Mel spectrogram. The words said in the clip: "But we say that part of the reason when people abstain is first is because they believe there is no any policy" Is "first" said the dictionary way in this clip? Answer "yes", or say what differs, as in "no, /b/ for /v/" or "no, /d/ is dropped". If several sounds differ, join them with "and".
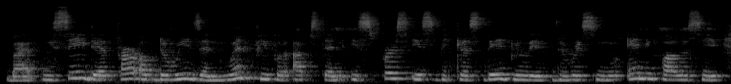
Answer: no, /t/ is dropped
